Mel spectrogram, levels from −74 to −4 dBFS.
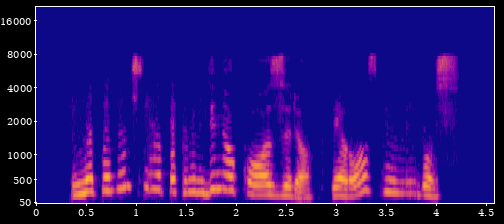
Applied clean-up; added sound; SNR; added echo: neural mask model DeepFilterNet 3.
